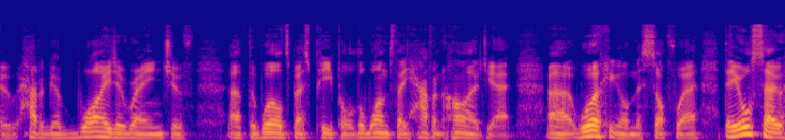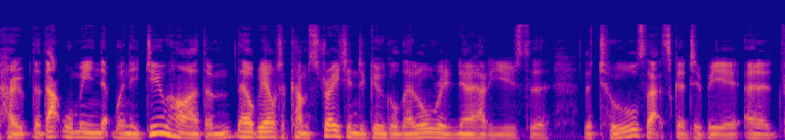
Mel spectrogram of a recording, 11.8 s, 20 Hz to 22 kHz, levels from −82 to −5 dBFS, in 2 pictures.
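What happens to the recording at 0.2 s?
Nothing goes wrong at 0.2 s; the speech plays through that moment intact, with no dropout, click or distortion.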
